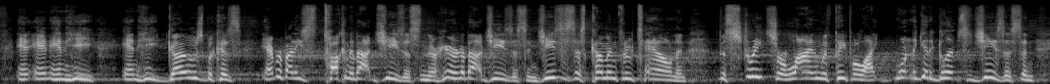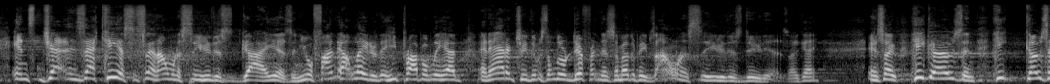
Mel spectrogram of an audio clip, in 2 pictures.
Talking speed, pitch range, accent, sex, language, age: 245 wpm, 220-280 Hz, American, male, English, 50-69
